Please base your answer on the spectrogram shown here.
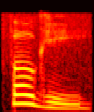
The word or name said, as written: fogy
